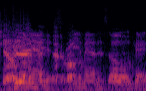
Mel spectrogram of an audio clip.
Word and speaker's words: Diamandis: Diamandis, yeah. Diamandis.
